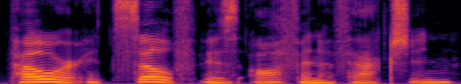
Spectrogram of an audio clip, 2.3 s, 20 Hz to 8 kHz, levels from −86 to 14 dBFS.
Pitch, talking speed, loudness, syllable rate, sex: 220 Hz, 155 wpm, -17 LUFS, 4.7 syllables/s, female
